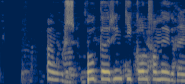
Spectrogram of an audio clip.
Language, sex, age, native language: Icelandic, male, 14, Icelandic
